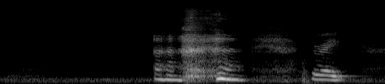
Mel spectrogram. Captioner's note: laughing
